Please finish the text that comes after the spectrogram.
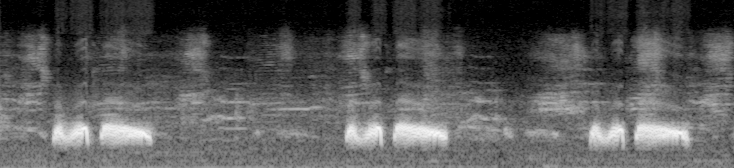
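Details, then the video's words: Spotted dove 'thúc gù' cooing played as a lure to draw birds to a trap and to train decoys: three low, mellow phrases, each a short doubled note then a drawn-out coo, repeated roughly every two and a half seconds. "Chim cu gáy thúc gù dùng kích bổi và tập mồi hiệu quả nhất"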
